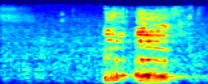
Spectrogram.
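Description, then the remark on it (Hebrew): A single short burp, fairly loud, with a brief croaky two-part rumble lasting about half a second against a quiet background. “זה בסדר, מאז ריק אנד מורטי מותר לעשות גרפסים בכל מקום, זה בסדר.”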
